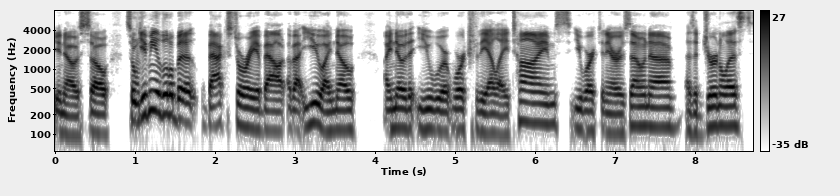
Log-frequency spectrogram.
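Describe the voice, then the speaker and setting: Spoken at a fairly quick pace, a plain, everyday voice shows ordinary pitch variation. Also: man, medium pitch for a man. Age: 30s. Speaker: podcast host. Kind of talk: casual interview chat. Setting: office studio.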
